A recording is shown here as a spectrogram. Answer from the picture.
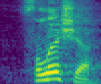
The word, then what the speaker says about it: Cilicia: Cilicia.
